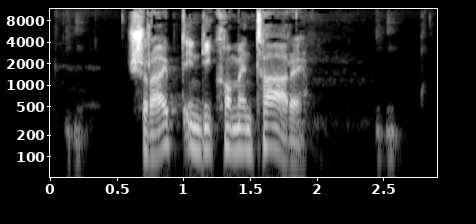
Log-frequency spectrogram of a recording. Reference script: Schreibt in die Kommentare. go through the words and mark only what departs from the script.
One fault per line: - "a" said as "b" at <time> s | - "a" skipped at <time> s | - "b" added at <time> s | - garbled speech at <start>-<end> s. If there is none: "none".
none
